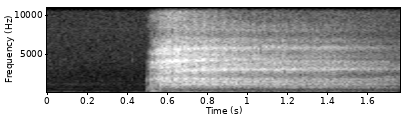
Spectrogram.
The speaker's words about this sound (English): Let me breathe out. I feel it down to my toes.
